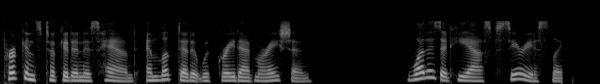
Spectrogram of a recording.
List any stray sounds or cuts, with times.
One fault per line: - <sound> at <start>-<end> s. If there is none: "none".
- dropout at 5.6-5.7 s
